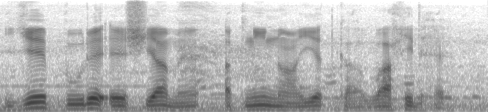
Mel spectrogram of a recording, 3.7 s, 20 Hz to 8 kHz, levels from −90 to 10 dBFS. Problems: constant background noise, background conversations at intervals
